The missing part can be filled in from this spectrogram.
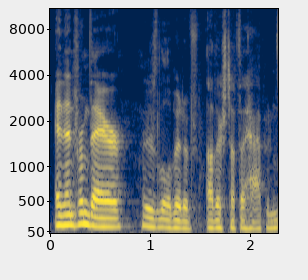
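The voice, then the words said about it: Talking very fast. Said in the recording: “I'm talking so fast”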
